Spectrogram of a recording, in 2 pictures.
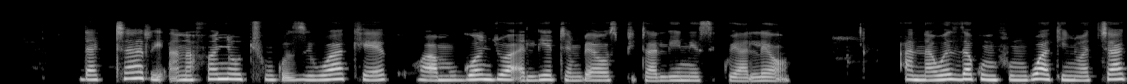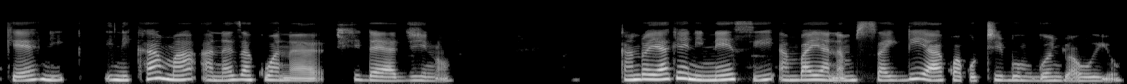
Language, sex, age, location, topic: Swahili, female, 25-35, Kisumu, health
